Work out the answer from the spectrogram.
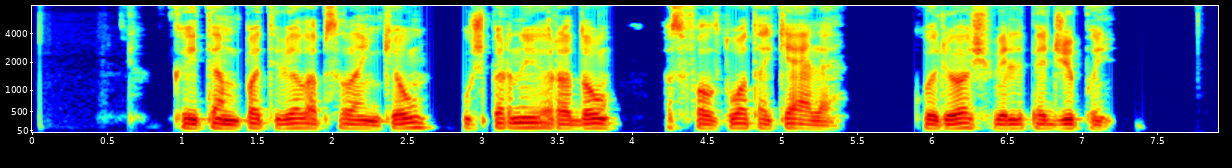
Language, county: Lithuanian, Šiauliai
